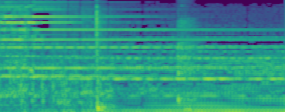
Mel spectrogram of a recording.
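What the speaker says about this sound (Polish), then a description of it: "telefon zadzwonił" A telephone rings in the video game Slayaway Camp, a bright electronic bell tone with a sharp strike, sounding over steady in-game background music.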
